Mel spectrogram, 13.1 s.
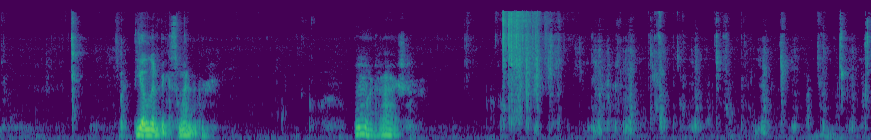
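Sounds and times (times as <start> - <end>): chewing with small crunches: 7.0 - 13.0
crunchy bite: 7.4 - 13.0.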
